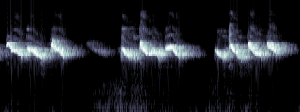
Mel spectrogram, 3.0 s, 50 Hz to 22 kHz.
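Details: Kept white-eye, Mata Puteh Raja, singing openly in warm humid weather on 20 March 2022: three loud bursts of rapid, high, slurred twittering notes, each lasting about a second, separated by short pauses.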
